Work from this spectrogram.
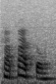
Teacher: la punta de la lengua, hace contacto entre los dientes incisivos superiores e inferiores. El modo de articulación es fricativo, pero es sordo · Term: ápico-interdental fricativa sorda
